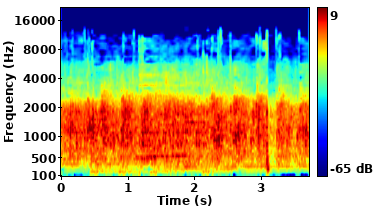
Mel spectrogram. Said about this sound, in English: Clap for Jesus Christ.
